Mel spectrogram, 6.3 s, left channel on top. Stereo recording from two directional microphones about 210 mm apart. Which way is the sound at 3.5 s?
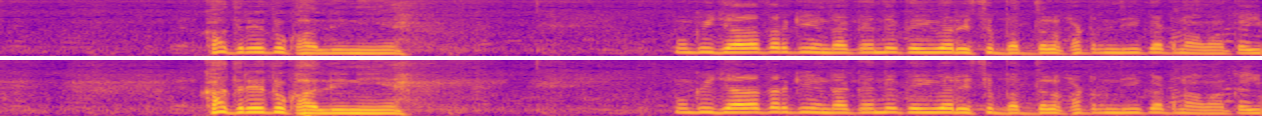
30° left (ahead or behind).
